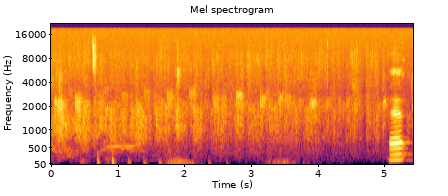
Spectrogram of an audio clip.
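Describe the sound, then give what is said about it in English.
A crowd claps for an event's supporters and sponsors in a steady, dense patter for several seconds, then a loud, high cheer or whoop rises above the applause near the end. “So can I get a round of applause for all these wonderful people that don't have to do that?”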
